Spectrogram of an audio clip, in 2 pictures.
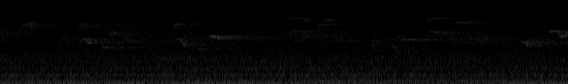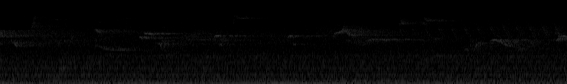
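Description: Near silence with faint, continuous bird chirping: many short, overlapping high chirps.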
